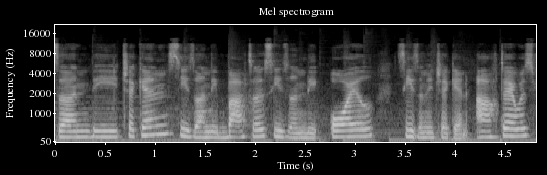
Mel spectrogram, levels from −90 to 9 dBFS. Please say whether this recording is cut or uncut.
uncut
